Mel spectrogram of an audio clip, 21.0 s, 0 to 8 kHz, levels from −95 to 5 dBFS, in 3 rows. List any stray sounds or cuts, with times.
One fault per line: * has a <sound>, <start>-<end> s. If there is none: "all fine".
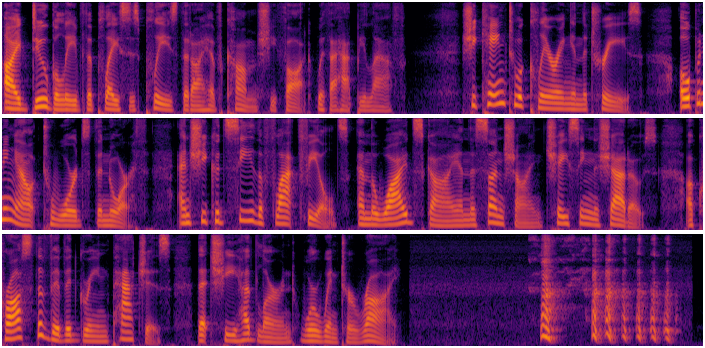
* has a laugh, 19.3-20.8 s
